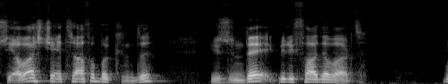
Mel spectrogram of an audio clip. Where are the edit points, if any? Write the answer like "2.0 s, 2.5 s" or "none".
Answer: 2.8 s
